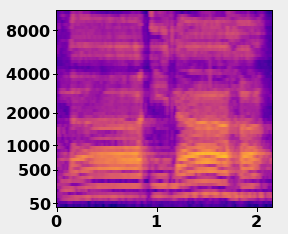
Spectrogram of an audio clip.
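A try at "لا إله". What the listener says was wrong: লা আবারও টান দেন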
